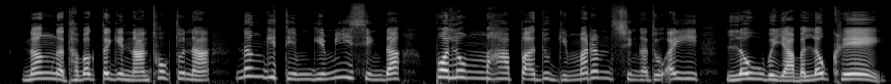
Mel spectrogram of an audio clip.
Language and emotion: Manipuri, angry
